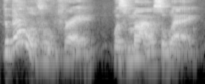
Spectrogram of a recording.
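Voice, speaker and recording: A middle-aged woman reading a story aloud for children in an expressive, deliberate way with dramatic pauses. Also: low voice. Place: small indoor room against a plain wall. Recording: roomy echo with faint background noise.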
